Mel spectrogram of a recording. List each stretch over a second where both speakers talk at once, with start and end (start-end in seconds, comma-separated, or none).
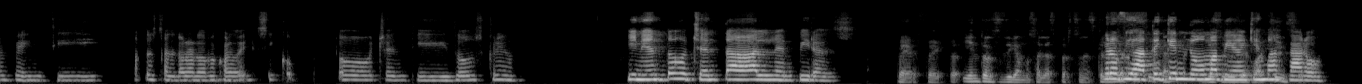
11.0-13.1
